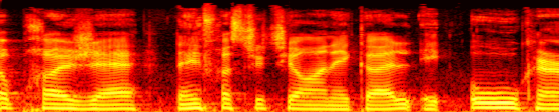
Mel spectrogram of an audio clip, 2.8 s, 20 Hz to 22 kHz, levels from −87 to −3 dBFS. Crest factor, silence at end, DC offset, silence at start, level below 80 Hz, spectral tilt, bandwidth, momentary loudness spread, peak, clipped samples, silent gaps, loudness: 14 dB; 0 s; under 0.1%; 0 s; -42 dBFS; -4 dB/octave; 19.5 kHz; 4 LU; -4 dBFS; under 0.1%; none; -17 LUFS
